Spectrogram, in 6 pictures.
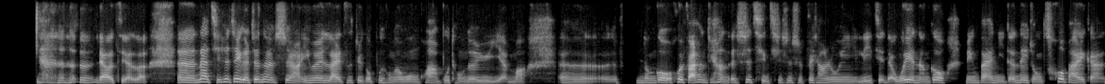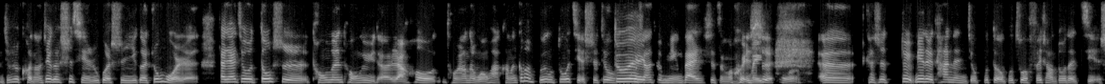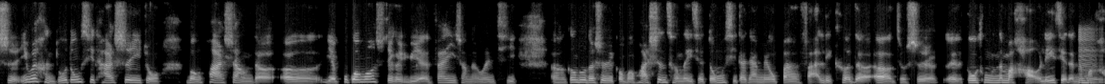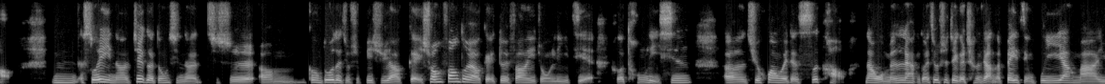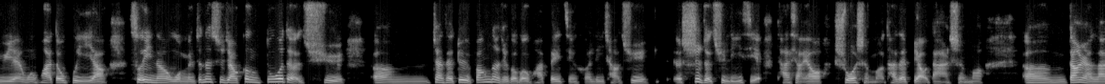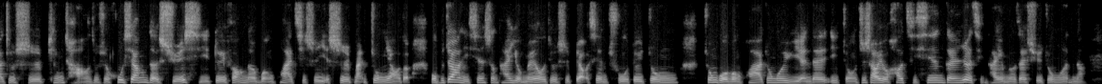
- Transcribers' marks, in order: chuckle; other background noise; other noise; laughing while speaking: "回事"
- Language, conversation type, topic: Chinese, advice, 我们为什么总是频繁产生沟通误会？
